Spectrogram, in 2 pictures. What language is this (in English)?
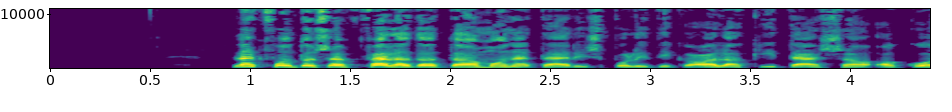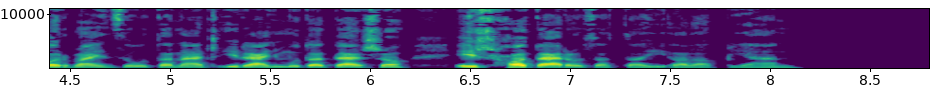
Hungarian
